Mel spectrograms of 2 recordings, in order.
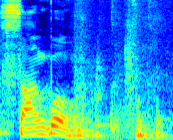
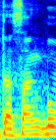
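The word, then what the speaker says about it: Tsangpo: ठीक है, हाँ ये वाला मैप देखो, यहाँ पे इसका नाम है सांगपो। ठीक है, तसंगपो बोलते हैं इसको, सांगपो बोलते हैं, लेकिन स्पेलिंग टी से स्टार्ट होती है।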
